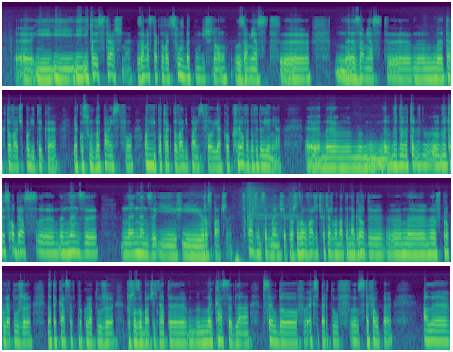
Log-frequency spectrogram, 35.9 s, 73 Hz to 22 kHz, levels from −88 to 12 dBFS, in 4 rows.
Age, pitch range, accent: 40-59, 120-135 Hz, native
